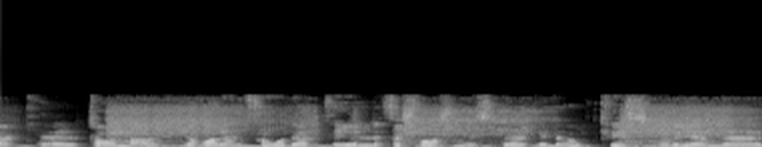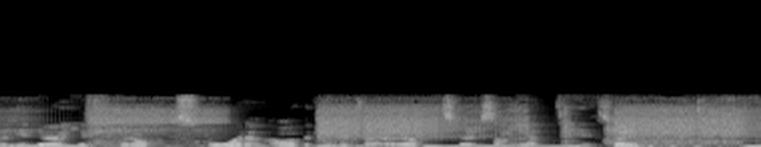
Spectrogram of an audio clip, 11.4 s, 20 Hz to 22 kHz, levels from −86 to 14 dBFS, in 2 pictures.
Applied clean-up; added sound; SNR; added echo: classical method WPE with log-MMSE.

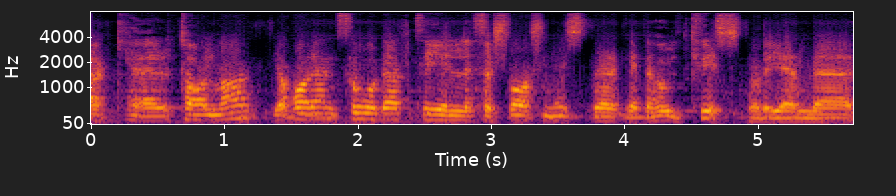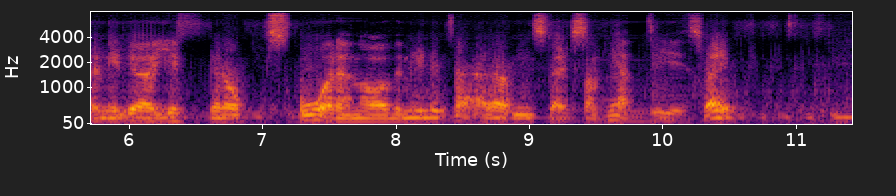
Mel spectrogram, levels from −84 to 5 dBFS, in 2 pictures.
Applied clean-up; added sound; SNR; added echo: neural separator model SepFormer DNS4.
